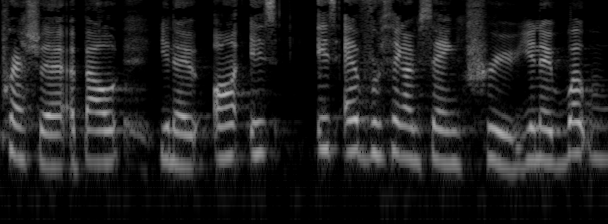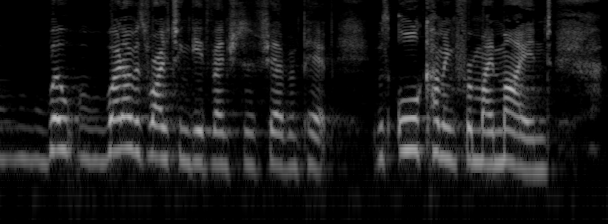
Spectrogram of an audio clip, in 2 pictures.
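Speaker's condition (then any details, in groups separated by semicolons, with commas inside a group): Stammer, severe; childhood onset, developed a couple of years after starting sweet business; really bad stammer at onset, could not talk about business then; repeated sounds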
